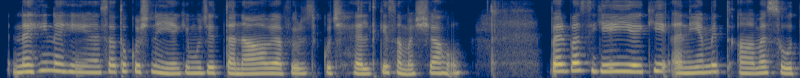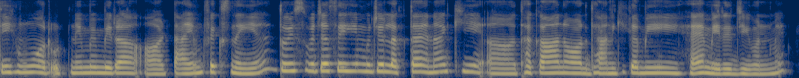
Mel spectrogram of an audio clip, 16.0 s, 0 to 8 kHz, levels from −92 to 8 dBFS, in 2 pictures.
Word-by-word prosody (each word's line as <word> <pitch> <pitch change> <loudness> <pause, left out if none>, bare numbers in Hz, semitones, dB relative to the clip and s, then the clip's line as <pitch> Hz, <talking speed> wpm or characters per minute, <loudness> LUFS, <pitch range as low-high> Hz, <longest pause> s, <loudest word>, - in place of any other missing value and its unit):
नहीं, 255 +5 +2
नहीं 260 -5 0
ऐसा 235 +2 -1
तो 270 - +1
कुछ 255 -1 -2
नहीं 215 -5 +1
है 190 - 0
कि 215 - -4
मुझे 205 +1 +1
तनाव 190 0 +1
या 195 -1 +4
फिर 190 0 -3
स 200 - -14
कुछ 205 0 -4
हेल्थ 185 -1 +2
की 230 - +1
समस्या 195 -1 -1
हो। 200 -2 -1 1.0
पर 275 0 +7
बस 295 0 +5
यही 270 0 +2
है 255 0 +6
कि 275 +2 -1
अनियमित 225 +5 0
अ, 205 - -6
मैं 215 +2 +1
सोती 215 +2 -1
हूँ 235 0 -1
और 210 -2 -1
उठने 210 +2 -3
में 220 +1 +1
मेरा 210 -1 +2
अ, 175 -2 -4
टाइम 190 +2 0
फिक्स 240 0 -1
नहीं 195 -2 +1
है 315 - -5
तो 290 - +3
इस 290 +1 -1
वजह 285 0 +4
से 290 0 0
ही 280 - 0
मुझे 270 -1 +2
लगता 255 +1 +1
है 250 -2 +1
ना 240 +3 -1
कि 260 -4 -2
अ, 185 -1 -3
थकान 215 -1 +1
और 200 -2 +1
ध्यान 195 0 -1
की 195 +5 -9
कमी 210 -2 +1
है 205 +3 +3
मेरे 185 -3 +1
जीवन 175 0 -3
में। 225 +9 -4
215 Hz, 215 wpm, -23 LUFS, 195-255 Hz, 1.0 s, पर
